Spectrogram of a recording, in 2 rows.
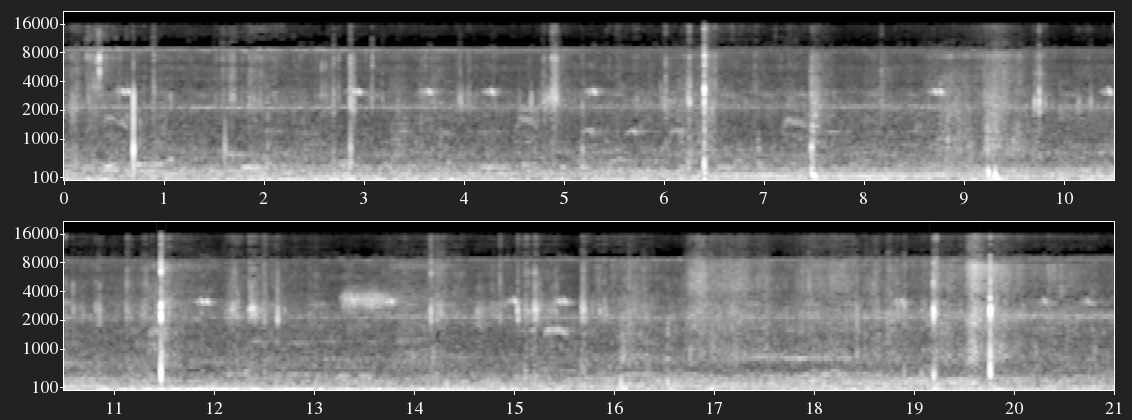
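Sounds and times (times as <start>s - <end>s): small bird chirping: 0.2s - 16.5s.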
